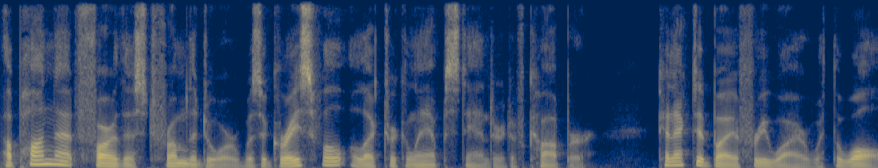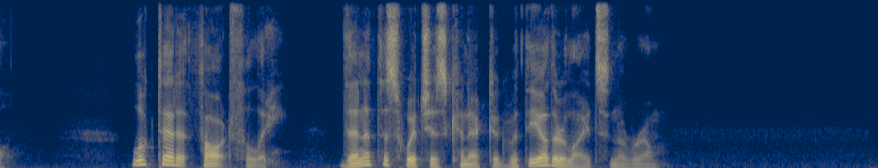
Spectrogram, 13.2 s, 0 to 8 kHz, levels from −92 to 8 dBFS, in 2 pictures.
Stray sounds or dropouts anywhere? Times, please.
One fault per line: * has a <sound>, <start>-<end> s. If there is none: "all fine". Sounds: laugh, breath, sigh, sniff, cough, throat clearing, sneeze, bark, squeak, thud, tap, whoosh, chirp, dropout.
all fine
